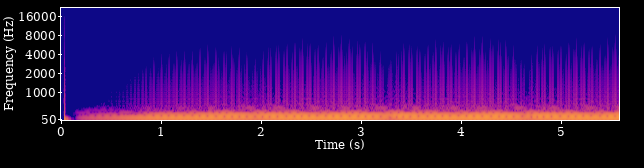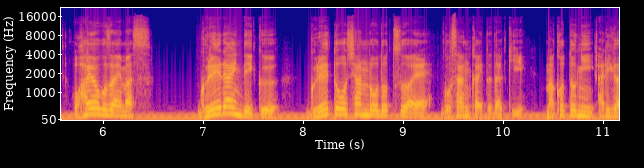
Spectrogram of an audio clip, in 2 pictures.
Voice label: Japanese; Grayline Melbourne

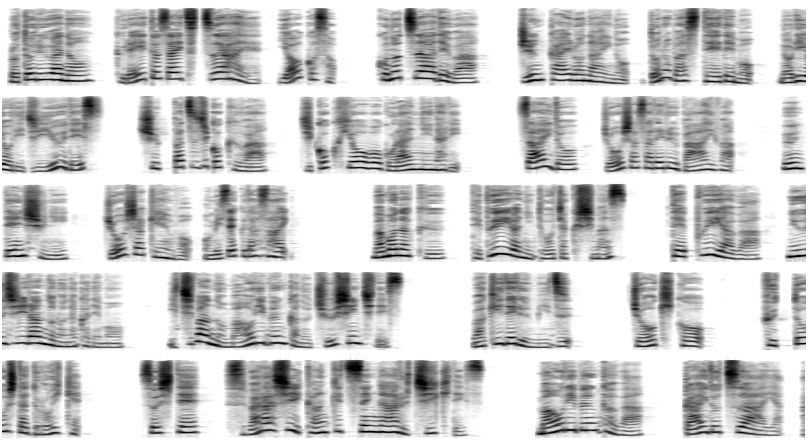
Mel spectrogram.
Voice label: Japanese; Te Puia

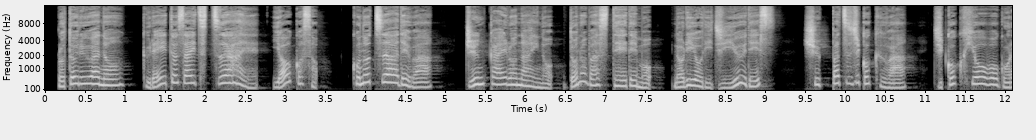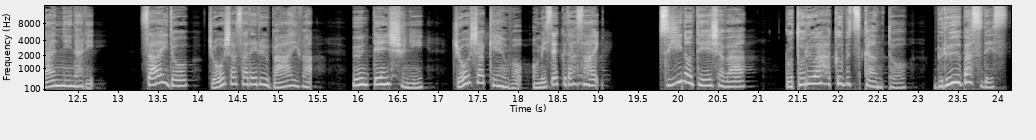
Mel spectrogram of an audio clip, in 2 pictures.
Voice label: Lake Rotorua Japanese

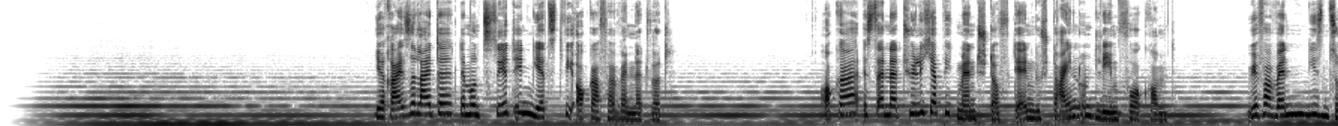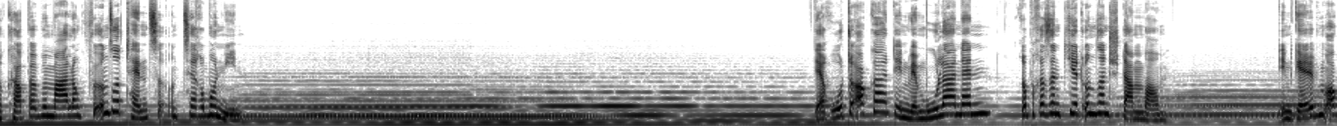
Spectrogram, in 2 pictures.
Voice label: German; Mossman Gorge

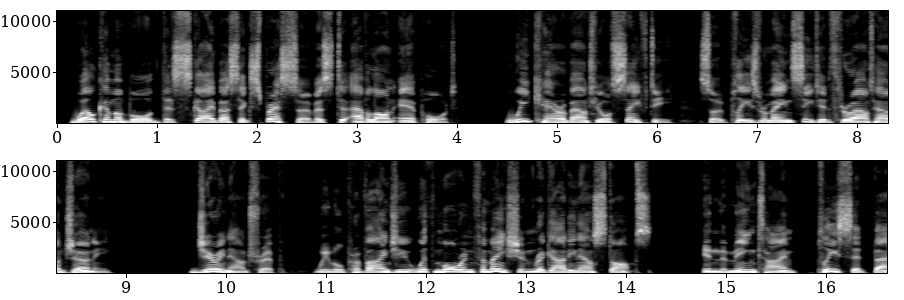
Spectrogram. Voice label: english; Skybus Avalon

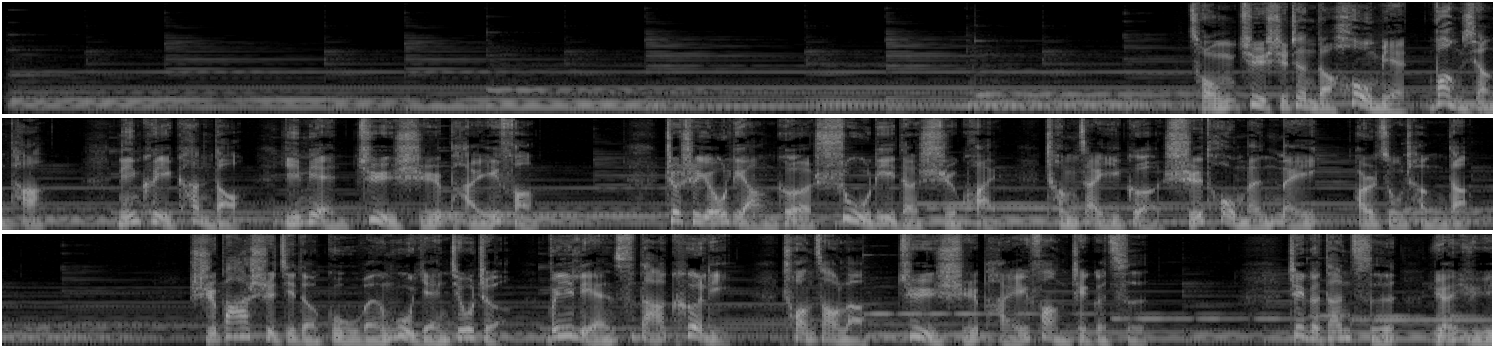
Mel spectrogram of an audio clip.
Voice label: Mandarin; Stonehenge

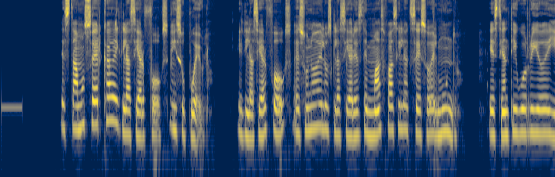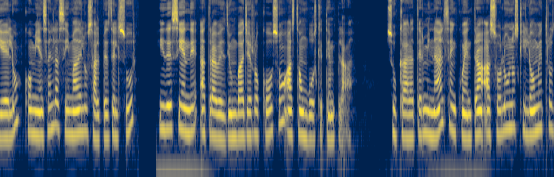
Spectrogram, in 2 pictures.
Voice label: spanish; ScenicNZ

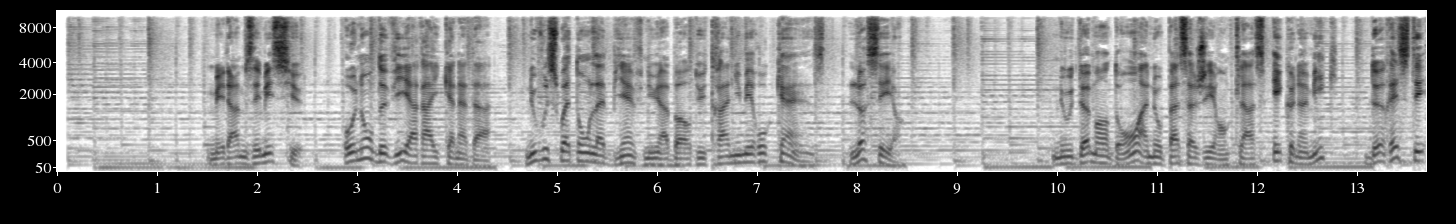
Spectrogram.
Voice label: french; depart halifax

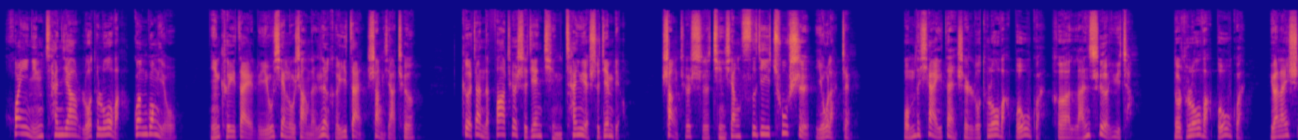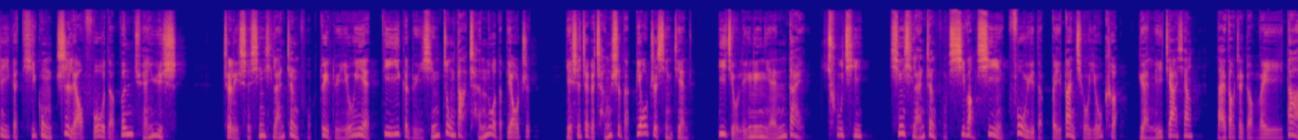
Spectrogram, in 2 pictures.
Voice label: Lake Rotorua Mandarin

